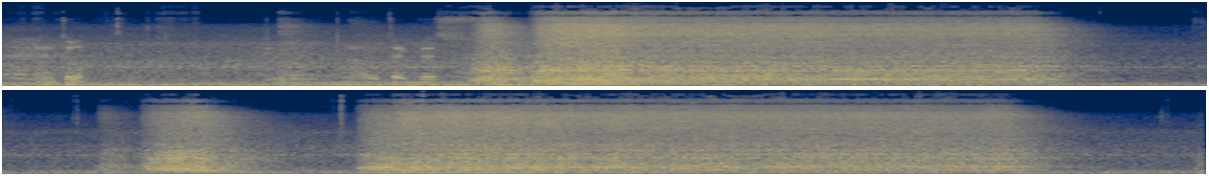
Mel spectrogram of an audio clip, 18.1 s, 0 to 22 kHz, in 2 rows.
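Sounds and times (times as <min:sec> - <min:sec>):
compressed air blow gun hissing: 0:09.8 - 0:11.1, 0:11.7 - 0:17.0.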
